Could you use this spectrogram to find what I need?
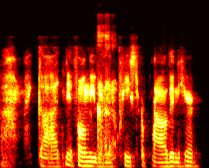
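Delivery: low mutter under the breath, aside. Playing a character near Flynn, wishing for a priest: muttering under breath. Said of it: "I kinda mutter under my breath".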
